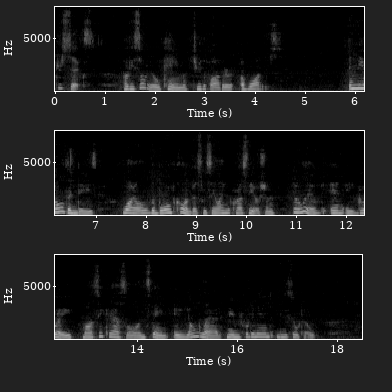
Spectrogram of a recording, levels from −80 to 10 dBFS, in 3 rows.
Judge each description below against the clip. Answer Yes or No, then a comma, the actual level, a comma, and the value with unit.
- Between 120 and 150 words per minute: Yes, slow, 135 wpm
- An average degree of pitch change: Yes, average, 4.4 semitones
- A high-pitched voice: Yes, high, 225 Hz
